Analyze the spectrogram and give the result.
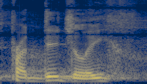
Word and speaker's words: prodigally: I don't think it's prodigally. Maybe. No, the emphasis is on the first syllable.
